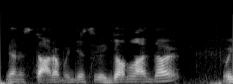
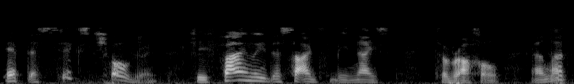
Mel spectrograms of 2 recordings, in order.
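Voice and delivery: normal talking voice

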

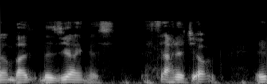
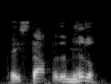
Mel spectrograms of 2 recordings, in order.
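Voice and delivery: ordinary talk

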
